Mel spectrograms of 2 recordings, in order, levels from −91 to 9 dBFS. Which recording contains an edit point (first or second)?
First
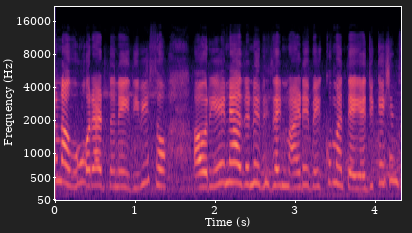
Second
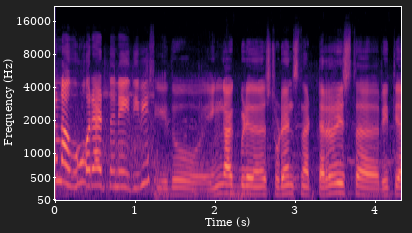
second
